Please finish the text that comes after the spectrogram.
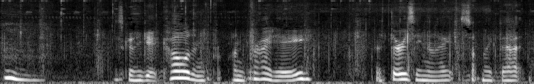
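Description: A woman's voice: mid-range voice, normal speed, a little mellow, slight background noise, low-quality recording. A woman vlogger chatting casually and unscripted to viewers while out walking, a little out of breath, recorded on a handheld phone outdoors. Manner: rambling, unscripted, addressing viewers. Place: outdoors on a rural gravel road.

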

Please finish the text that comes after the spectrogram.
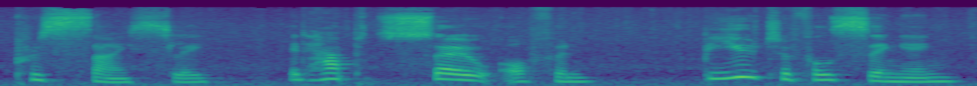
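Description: A woman's voice: mid-range voice, very animated, a little slow, a little mellow, poor audio. An actress playing a serene local woman who talks knowingly about strange happenings. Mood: dreamy.

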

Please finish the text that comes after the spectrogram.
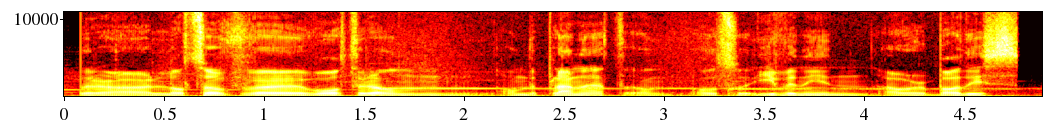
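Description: Norwegian man, musician, gravelly, low, calm reflective interview, music behind. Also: moderate pace. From Norway. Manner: calm, reflective, slightly non-native phrasing. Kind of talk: documentary interview.

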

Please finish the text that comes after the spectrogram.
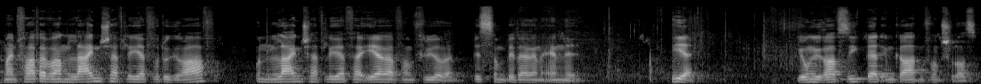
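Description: A man's voice: medium pitch, steady tone, moderate pace, sharp tone, a little hiss or hum, close to an everyday voice. A man playing a gossipy, scornful villager in a crime drama, talking in a wry, colloquial way. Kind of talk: German crime drama acting.

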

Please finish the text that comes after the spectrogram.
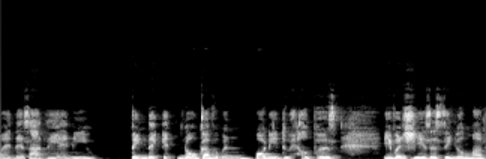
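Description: A woman's voice: medium pitch, slightly rough. Worried older woman on voicemail. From Malaysia. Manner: worried, pleading, rushed run-on telling. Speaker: voicemail caller. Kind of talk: phone voicemail. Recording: voicemail phone line.

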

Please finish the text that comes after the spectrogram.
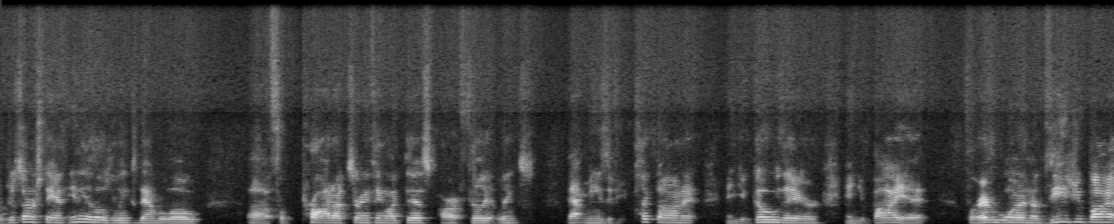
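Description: A man's voice: fairly high pitch, darkish tone. A man, chatting to camera from a small home office and often checking in with "right?" and "okay?". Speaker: outdoors vlogger. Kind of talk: casual to-camera vlog. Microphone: desk camera, head and shoulders.

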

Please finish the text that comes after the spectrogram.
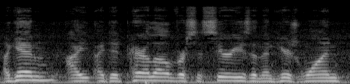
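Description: A man with a fairly high voice talks through hands-on technical tests in a casual, unscripted way. He pauses and restarts as he thinks aloud, and is free with his opinions. The recording is from a handheld device in a workshop, with a light layer of background noise. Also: a little mellow. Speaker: host demonstrating speaker tests. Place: indoor workshop at a cluttered bench. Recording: noisy workshop with background hum.

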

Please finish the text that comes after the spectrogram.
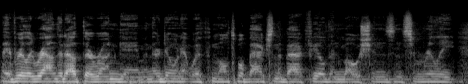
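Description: A man in his forties, a head football coach, answering studio interview questions in a measured, thoughtful way with frequent fillers, on a lapel mic. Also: medium pitch, completely flat delivery, a little hiss or hum. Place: small TV studio.

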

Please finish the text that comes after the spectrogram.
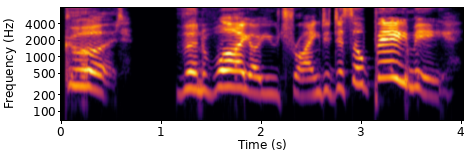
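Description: A woman's voice: a little high, lively intonation, takes it slowly, fairly bright tone. A woman voicing a vain, bullying lady pirate captain in a manga dub, haughty and commanding. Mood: suspicious, angry. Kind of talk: anime-style manga dub acting.

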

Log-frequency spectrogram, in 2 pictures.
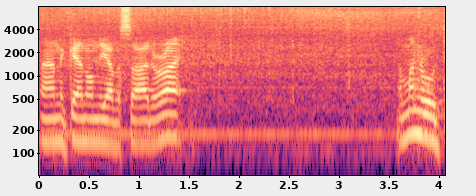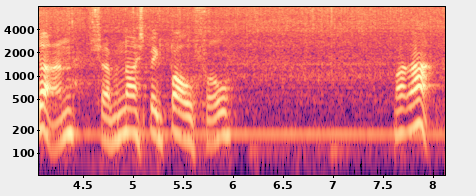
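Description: A man's voice: on the high side, a little slow, long pauses, noisy background. A man in his thirties, a chef hosting a casual cooking demonstration in a studio kitchen, chatty and upbeat and often checking in with his viewers. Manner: chatty and upbeat, keeps checking in with "all right?". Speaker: chef and cooking show host. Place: indoor studio kitchen set. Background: sizzling and frying from the pan.

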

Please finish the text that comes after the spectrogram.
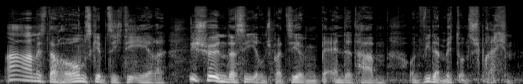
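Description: A man's voice: fairly low pitch, sing-song, a little fast, slight background noise. An actor playing a sarcastic, combative male police inspector in a German radio play. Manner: sarcastic, indignant.

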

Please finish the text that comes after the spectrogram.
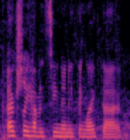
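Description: A woman's voice: mid-range voice, very fast. A woman hosting a casual shopping vlog at an outdoor market booth, gushing over the items with short admiring exclamations. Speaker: host.

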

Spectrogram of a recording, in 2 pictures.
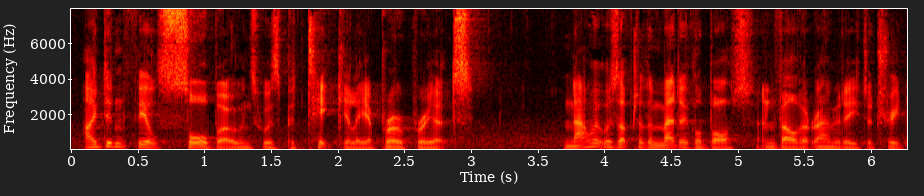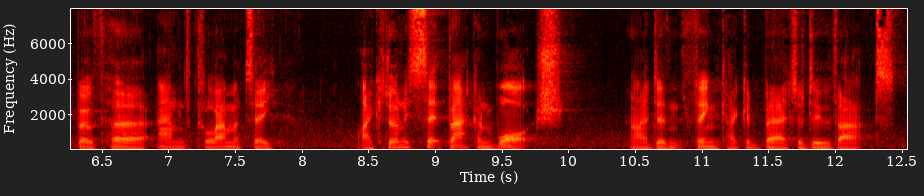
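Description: A man's voice: on the low side, fairly quick, slight background noise. A man reading scripted story narration as an audiobook narrator. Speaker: audiobook reader.

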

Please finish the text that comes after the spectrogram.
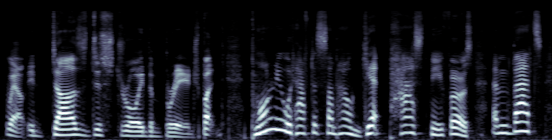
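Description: A man's voice: a little high, lively intonation, normal speed, a bit bright, dry recording, studio quality. A man voicing a huge, vain and dim turtle monster boss in a comedy cartoon, blustering and sputtering. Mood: smug, defensive.

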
